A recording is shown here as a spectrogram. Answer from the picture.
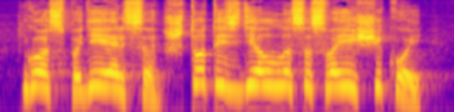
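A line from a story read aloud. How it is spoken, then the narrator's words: Alarmed cry. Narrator (Russian): вскрикнула мама с восклицательным знаком в конце, когда увидела три царапины у нее на щеке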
